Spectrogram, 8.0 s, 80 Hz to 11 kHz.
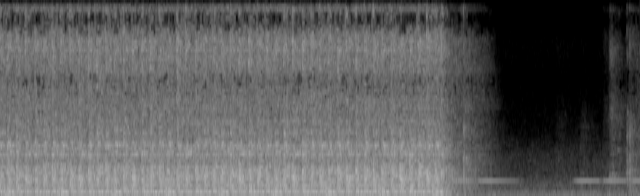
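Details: Rebuilt bored-over 3.9L V6 in a Jeep JK: steady run with an even, smooth pulse, no knocks or ticks, then shuts off; healthy.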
